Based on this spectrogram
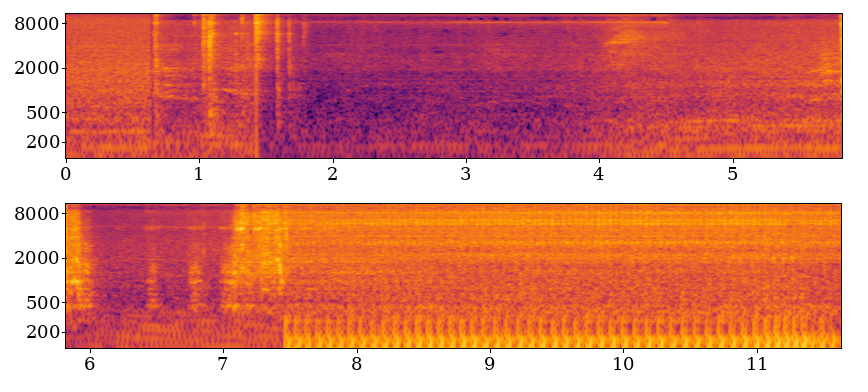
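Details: Yamaha NMAX scooter engine idling in neutral with a rough, loud, regular tick-tick. The cause is a worn rocker arm bearing: the rocker neck wobbles, not just a loose valve adjustment.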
